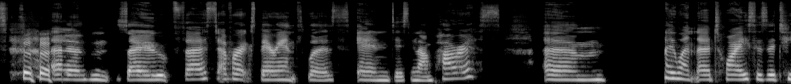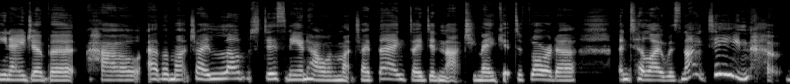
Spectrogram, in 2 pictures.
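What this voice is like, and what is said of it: British accent. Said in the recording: “I live in the UK, if you can't tell from the accent.”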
